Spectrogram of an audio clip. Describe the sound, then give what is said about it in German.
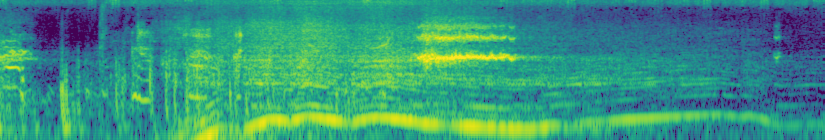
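A car driving through a forest, its engine note rising and then holding steady and loud, with a sharp tire squeal from the skid partway through before the sound gradually fades. “Huch, kommt ein Auto? Ist er verrückt geboren? Der darf doch hier überhaupt nicht fahren im Wald.”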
